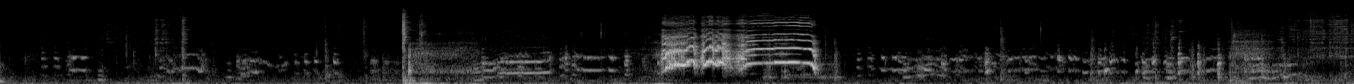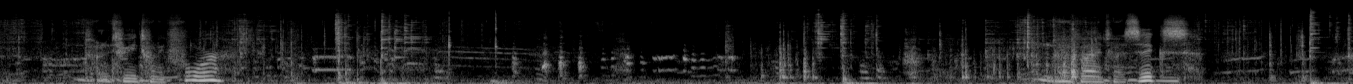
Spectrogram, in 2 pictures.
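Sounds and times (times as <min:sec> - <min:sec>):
chickens clucking: 0:00.0 - 0:27.0
rooster crowing: 0:06.6 - 0:08.2.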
